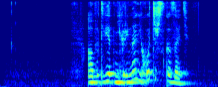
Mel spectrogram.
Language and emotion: Russian, angry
